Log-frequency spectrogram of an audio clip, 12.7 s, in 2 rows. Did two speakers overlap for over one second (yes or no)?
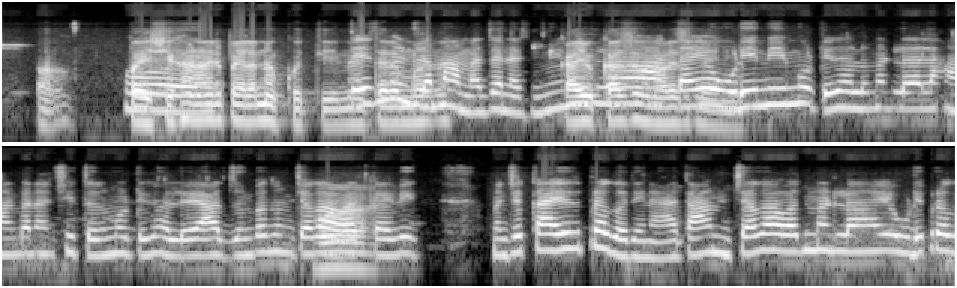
yes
